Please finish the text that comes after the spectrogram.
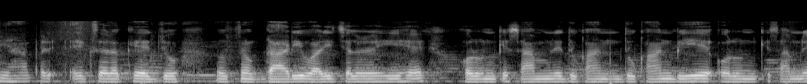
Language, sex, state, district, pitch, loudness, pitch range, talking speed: Hindi, male, Bihar, West Champaran, 130 Hz, -16 LUFS, 130-135 Hz, 155 wpm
